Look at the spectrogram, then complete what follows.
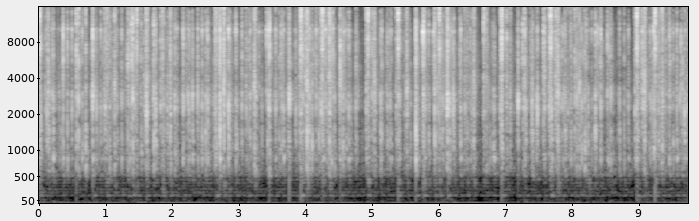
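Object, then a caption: Plastic mechanical keyboard. Long pink nails and fingertips type fast, at about 98 words per minute, on a full-size mechanical keyboard with white plastic keycaps on a black frame. The result is a dense, continuous stream of sharp, bright clicks and clacks with almost no low end, each keystroke dying away instantly.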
